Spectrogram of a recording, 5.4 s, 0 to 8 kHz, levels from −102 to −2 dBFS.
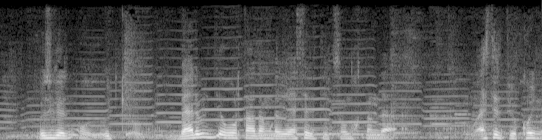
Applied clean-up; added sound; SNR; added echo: none; Trumpet; 18 dB; none.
